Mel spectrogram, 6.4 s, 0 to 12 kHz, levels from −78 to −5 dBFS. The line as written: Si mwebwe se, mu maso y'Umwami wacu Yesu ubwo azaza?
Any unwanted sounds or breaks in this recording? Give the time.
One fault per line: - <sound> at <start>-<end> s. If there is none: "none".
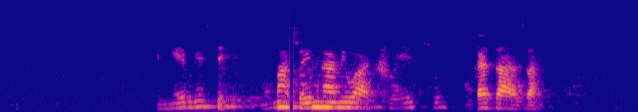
- dropout at 2.9-2.9 s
